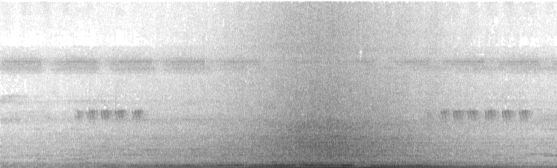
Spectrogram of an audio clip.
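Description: A motor vehicle passing by: its engine hum and road noise grow louder to a peak about five seconds in, then fade away.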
